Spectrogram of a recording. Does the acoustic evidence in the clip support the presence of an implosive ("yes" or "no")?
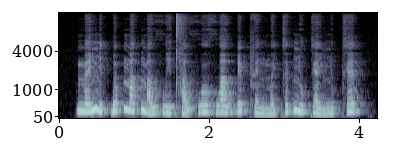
yes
